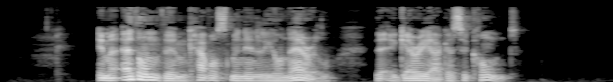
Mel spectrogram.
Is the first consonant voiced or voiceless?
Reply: voiced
